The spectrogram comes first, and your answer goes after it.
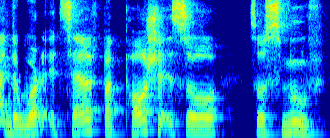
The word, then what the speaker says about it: Porsche: Porsche but in I think in English it's Porche it's Porche so Porsche or so how do you pronounce it in German the actual in German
